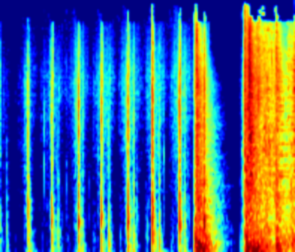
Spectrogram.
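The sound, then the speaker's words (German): A run of steady, heavy thuds, like repeated blows against wood, builds into two loud, rumbling crashes as a heavy door with rusty hinges slams down onto a stone floor, with no voices. “Mit einem lauten Knall landete die Tür dann auf dem Steinboden.”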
